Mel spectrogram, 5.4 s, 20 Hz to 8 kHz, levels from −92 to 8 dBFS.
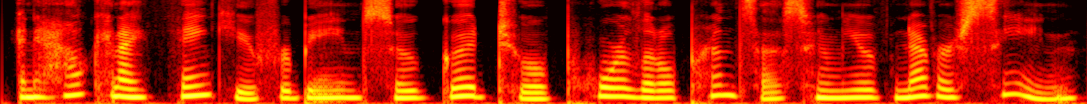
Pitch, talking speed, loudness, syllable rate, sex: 225 Hz, 220 wpm, -18 LUFS, 4.5 syllables/s, female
